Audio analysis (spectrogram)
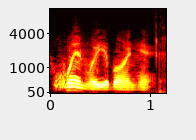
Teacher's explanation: This is still a characteristic of some American accents to aspirate the W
